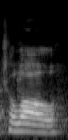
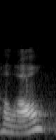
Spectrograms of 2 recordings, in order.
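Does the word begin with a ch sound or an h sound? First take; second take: ch sound; h sound. First: The word begins with a hard ch sound. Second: The word begins with a plain h sound. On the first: "I might not be saying it right" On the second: "there's no C in it?"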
